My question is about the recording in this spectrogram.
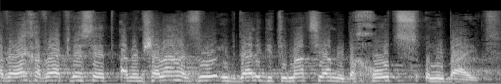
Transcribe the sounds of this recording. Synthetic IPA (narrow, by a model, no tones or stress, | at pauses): aveʁejχavʁeakne̞set̪hame̞mʃalaɦazuibdale̞ɡit̪imat͡sjamibaχut͡sumibajit̪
